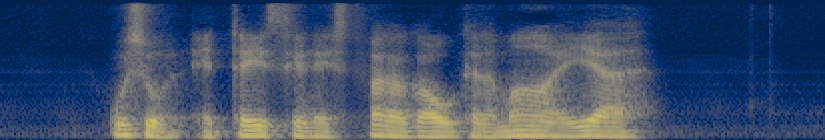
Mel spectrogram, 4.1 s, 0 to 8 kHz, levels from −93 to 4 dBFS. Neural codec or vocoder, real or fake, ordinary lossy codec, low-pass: codec, 24 kHz, 0.5 kbps, DualCodec; fake; MP3, 48 kbps; 7.2 kHz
